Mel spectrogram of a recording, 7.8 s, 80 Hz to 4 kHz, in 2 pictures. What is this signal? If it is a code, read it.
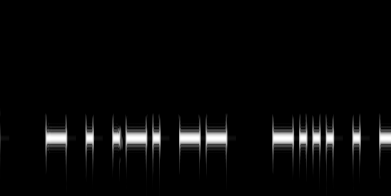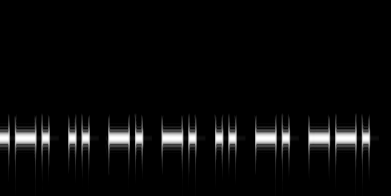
Morse code, heard as a keyed tone, about 18 wpm, 750 Hz. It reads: TERM BEGINNING
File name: Morse / 18WPM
